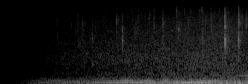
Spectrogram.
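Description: Rain falling, fading in from silence, over a low steady hum.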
